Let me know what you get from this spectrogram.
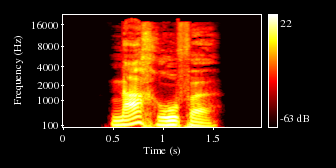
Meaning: nominative/accusative/genitive plural of Nachruf
- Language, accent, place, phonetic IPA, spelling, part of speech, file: German, Germany, Berlin, [ˈnaːxˌʁuːfə], Nachrufe, noun, De-Nachrufe.ogg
